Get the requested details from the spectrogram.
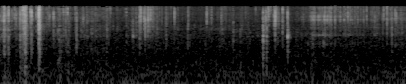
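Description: A solid red bar of soap held in the palm is shaved with a metal blade, making quiet, bright scraping and crinkling sounds. The scrapes come in short bursts with pauses between them, each dying away almost instantly, with little low-end body.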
